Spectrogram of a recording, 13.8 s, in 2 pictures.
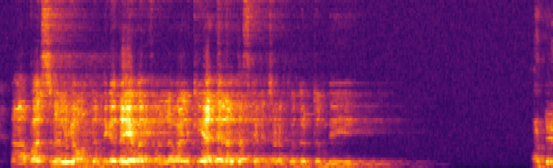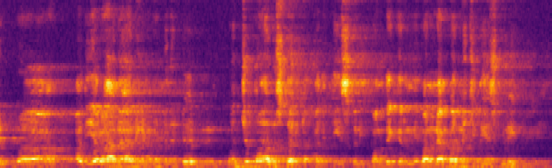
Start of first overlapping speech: none

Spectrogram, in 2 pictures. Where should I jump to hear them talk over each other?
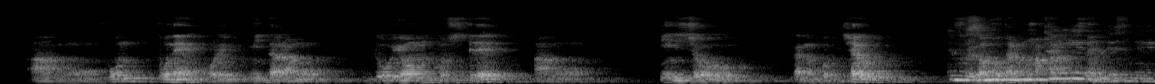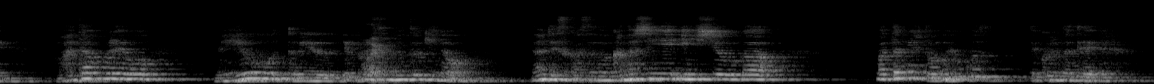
10 s

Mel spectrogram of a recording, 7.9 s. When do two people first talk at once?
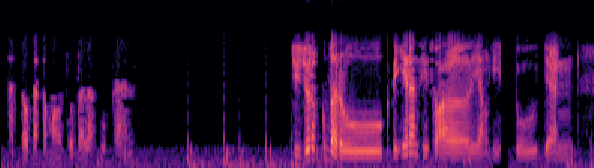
none

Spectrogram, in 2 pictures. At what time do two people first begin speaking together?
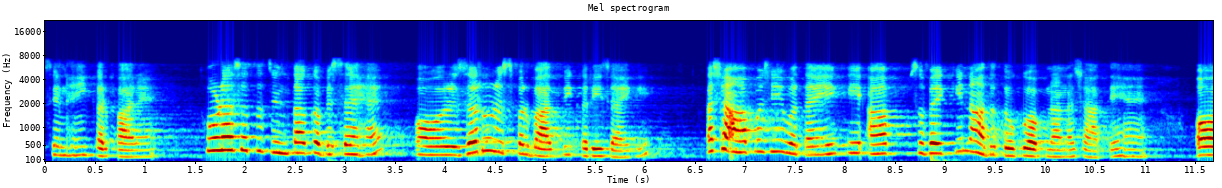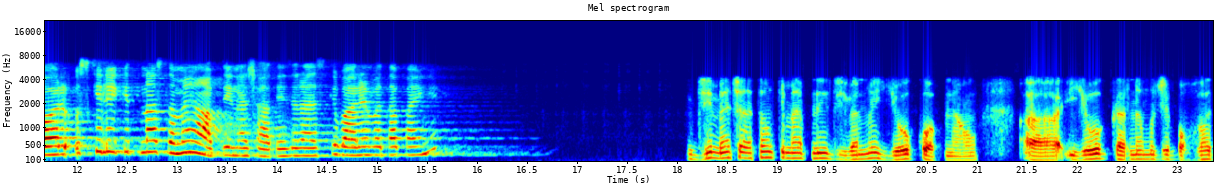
none

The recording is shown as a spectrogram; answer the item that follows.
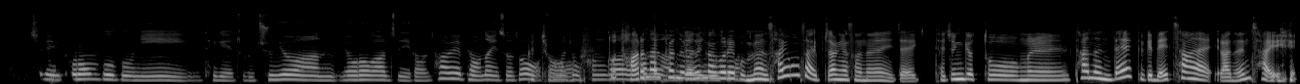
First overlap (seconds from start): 5 s

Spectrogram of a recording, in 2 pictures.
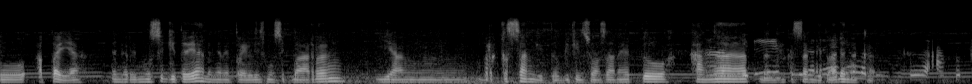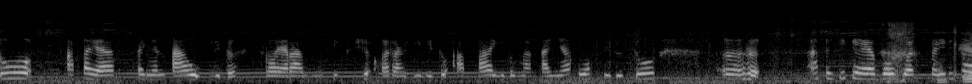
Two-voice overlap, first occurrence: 7 s

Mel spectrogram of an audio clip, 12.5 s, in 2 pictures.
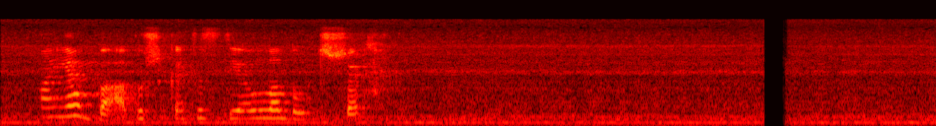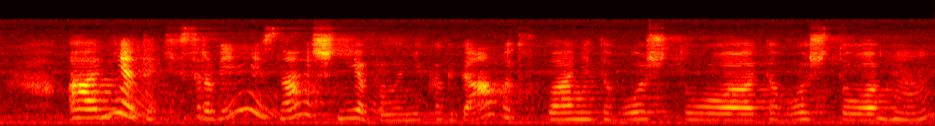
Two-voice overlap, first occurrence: none

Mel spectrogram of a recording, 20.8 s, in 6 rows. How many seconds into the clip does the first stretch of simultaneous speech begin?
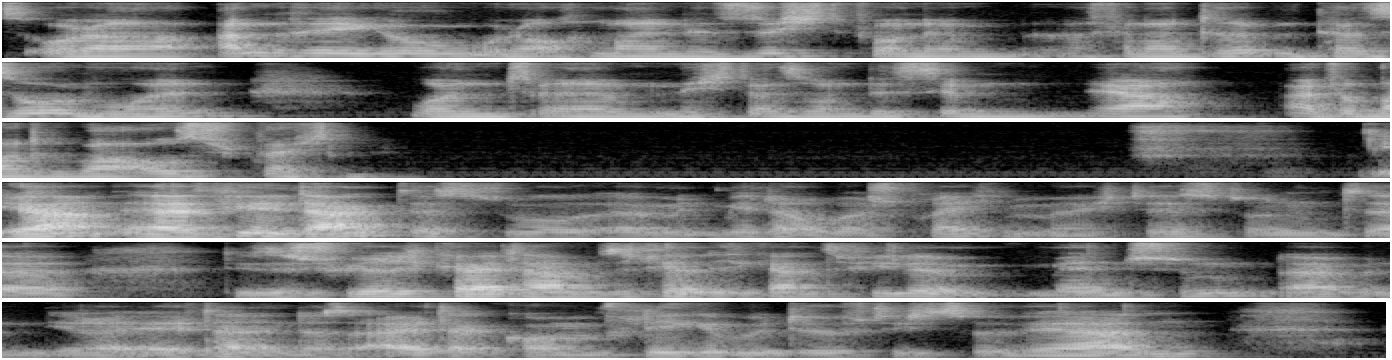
none

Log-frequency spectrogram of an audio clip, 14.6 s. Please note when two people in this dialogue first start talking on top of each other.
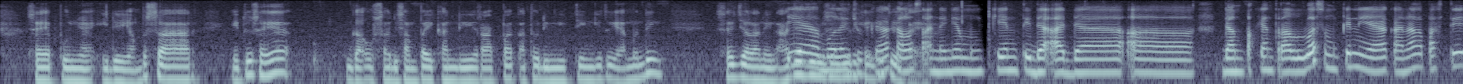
8 s

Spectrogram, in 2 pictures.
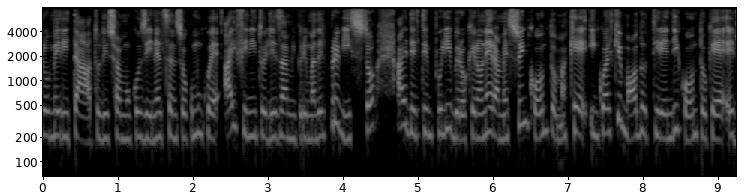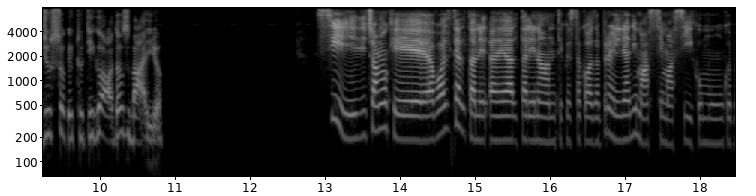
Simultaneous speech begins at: none

